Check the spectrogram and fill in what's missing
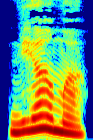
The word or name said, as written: ಧ್ಯಾಮ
